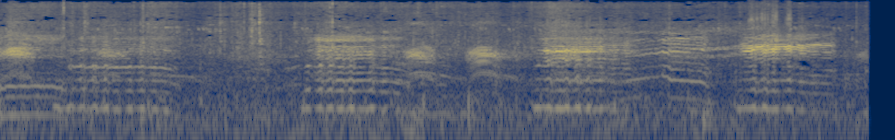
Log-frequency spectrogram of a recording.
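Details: Young goats calling for their mother with strained, nasal bleats, each held about half a second to a second, repeated in uneven succession by more than one animal, with faint outdoor noise between calls.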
